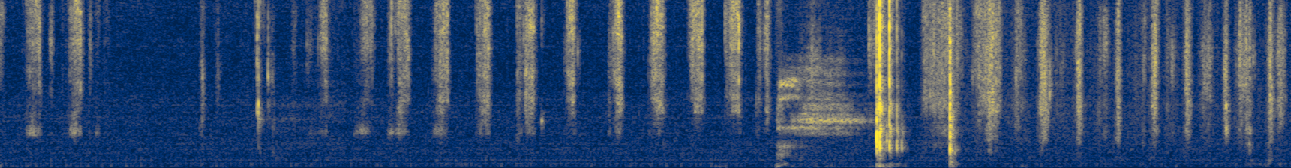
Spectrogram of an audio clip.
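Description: Small paintbrush scratching and dabbing against a textured terrain column in a quick run of faint strokes, about three or four a second. A little past the middle comes a brief rustle, then two louder knocks.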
